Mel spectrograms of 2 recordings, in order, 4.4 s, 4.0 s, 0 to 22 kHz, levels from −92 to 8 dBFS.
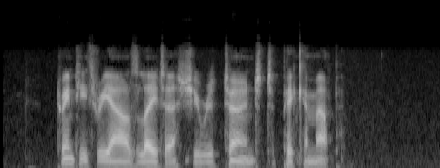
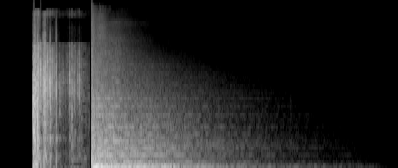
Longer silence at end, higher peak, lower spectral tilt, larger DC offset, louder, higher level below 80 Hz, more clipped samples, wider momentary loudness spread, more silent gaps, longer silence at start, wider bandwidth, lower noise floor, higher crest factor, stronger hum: second, 1 s vs 1.9 s; about the same, -2 dBFS vs 0 dBFS; about the same, -4.5 dB/octave vs -3.5 dB/octave; neither; second, -21 LUFS vs -16 LUFS; second, -52 dBFS vs -22 dBFS; neither; second, 6 LU vs 18 LU; neither; first, 0.55 s vs 0.3 s; second, 7.8 kHz vs 17.5 kHz; second, -63 dBFS vs -77 dBFS; about the same, 22 dB vs 20 dB; neither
